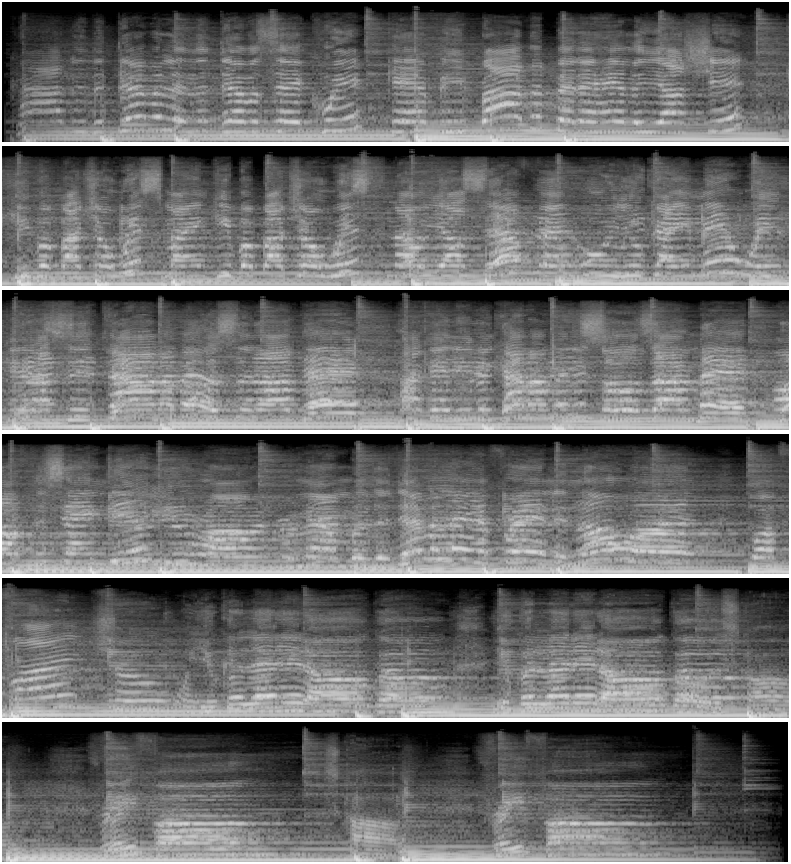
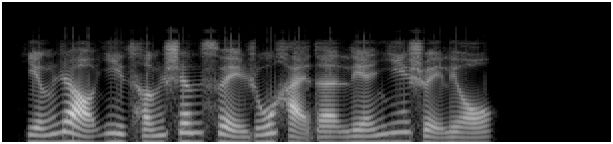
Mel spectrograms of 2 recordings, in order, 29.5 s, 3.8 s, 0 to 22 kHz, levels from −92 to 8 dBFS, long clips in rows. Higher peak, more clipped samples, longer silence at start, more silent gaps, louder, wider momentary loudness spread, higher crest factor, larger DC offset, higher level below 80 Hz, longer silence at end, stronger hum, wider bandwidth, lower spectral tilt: first, 0 dBFS vs -4 dBFS; neither; about the same, 0.1 s vs 0.05 s; neither; first, -12 LUFS vs -24 LUFS; second, 5 LU vs 12 LU; second, 10 dB vs 22 dB; second, under 0.1% vs 0.5%; first, -16 dBFS vs -62 dBFS; second, 0.25 s vs 0.65 s; neither; first, 16 kHz vs 10.5 kHz; first, -5.5 dB/octave vs -4 dB/octave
